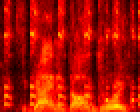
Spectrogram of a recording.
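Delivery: ordinary talk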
